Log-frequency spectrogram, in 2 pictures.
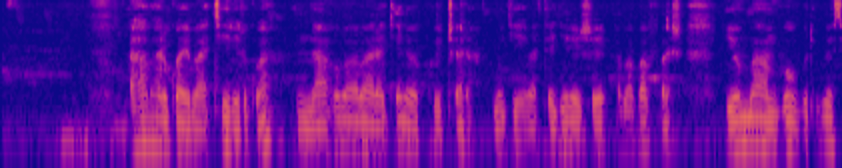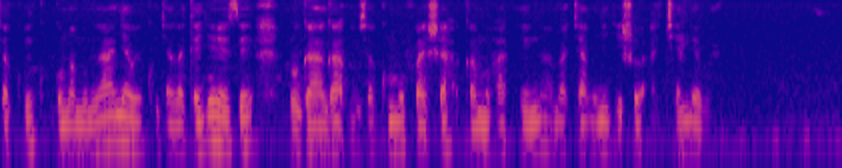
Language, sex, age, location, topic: Kinyarwanda, male, 18-24, Kigali, health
